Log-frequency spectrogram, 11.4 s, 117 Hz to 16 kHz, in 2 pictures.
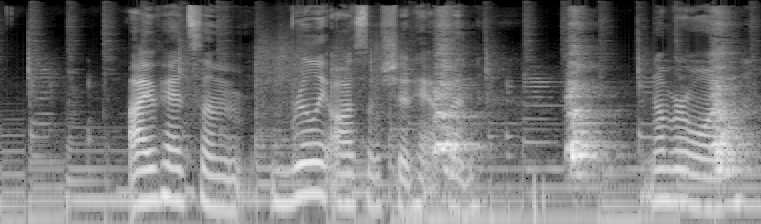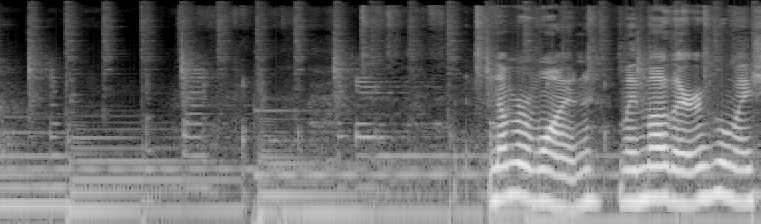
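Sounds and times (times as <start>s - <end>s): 
speech: 1.0s - 5.7s, 9.4s - 11.4s
dog barking in loud strained bursts: 3.2s - 4.7s, 5.3s - 5.8s.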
